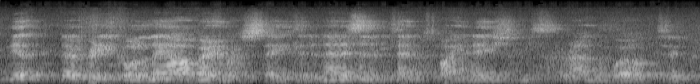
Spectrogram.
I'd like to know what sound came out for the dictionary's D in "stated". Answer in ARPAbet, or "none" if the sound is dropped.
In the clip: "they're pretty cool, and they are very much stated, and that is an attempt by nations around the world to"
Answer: D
